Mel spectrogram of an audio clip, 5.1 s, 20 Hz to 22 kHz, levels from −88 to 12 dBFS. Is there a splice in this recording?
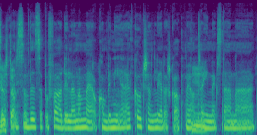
no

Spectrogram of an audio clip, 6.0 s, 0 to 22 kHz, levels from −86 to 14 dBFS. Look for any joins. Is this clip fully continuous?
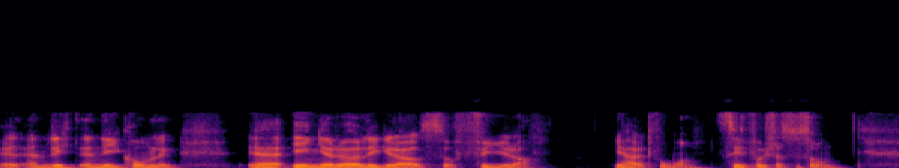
yes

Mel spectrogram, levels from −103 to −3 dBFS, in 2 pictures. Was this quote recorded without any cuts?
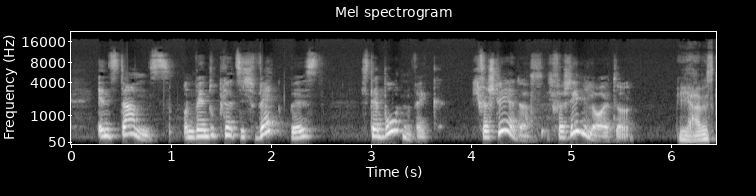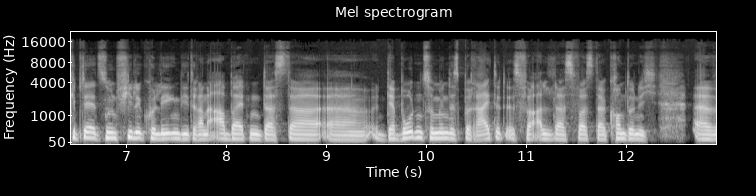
yes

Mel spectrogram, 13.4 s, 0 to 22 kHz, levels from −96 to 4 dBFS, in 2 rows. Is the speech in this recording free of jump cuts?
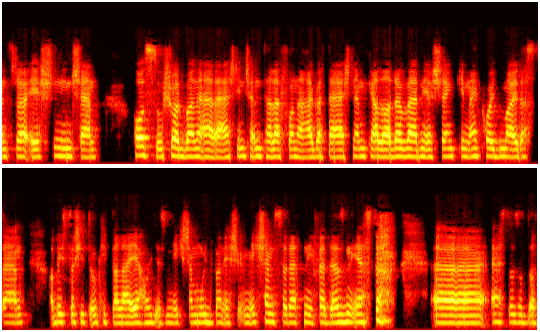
yes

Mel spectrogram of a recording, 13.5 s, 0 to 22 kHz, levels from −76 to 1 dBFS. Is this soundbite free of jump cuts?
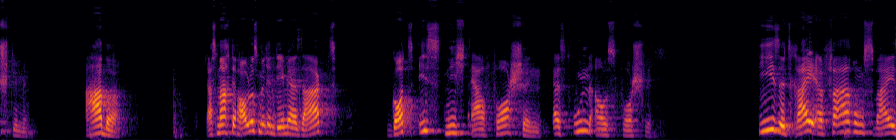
no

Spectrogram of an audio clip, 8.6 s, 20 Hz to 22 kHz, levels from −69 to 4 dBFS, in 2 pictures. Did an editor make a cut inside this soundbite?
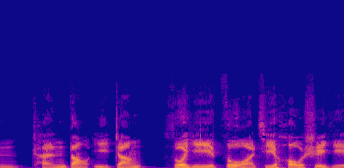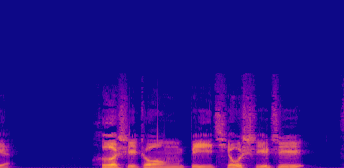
yes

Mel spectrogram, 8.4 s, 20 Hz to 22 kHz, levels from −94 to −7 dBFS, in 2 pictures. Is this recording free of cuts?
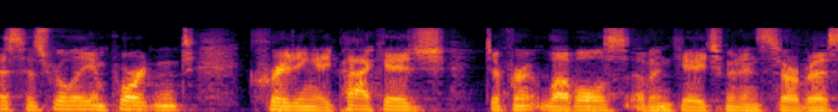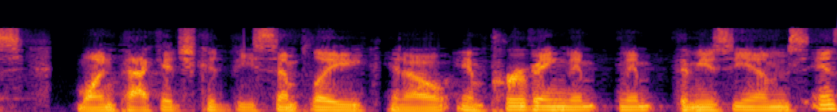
no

